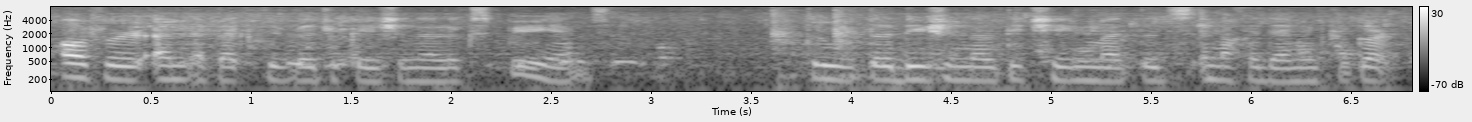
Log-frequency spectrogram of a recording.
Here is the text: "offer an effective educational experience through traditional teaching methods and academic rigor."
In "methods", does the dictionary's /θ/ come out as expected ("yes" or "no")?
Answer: no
